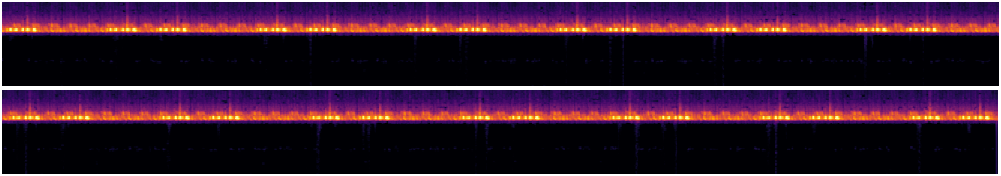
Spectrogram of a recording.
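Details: Calming cricket chorus: bright, shrill chirps pulsing in a highly regular rhythm, each burst a quick trill, evenly spaced roughly every half second throughout, over a soft high hiss.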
